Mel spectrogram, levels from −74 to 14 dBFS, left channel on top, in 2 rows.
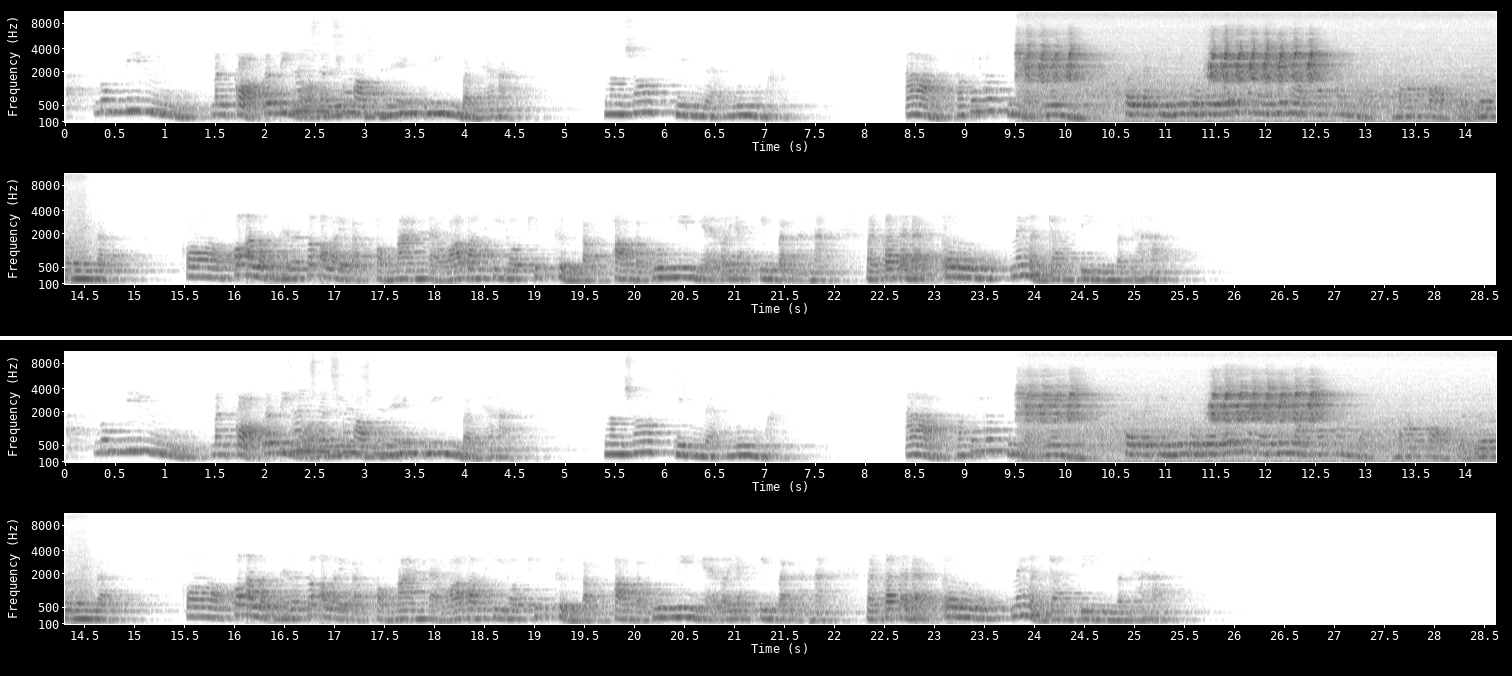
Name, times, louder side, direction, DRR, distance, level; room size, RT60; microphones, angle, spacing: voice 1, 0.3-4.5 8.4-10.2 10.6-14.8 15.5-21.9 22.3-25.3, left 1 dB, 25° left, -3 dB, 2.0 m, -30 dB
voice 2, 2.3-3.4 5.4-7.1, right 1 dB, 30° right, 1 dB, 0.9 m, -31 dB
sound 1, 9.5-14.5, left 2 dB, 75° left, 1.5 m, -26 dB
11.0 x 8.1 x 2.5 m, 1.2 s
head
